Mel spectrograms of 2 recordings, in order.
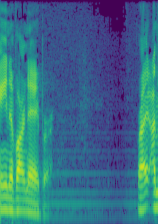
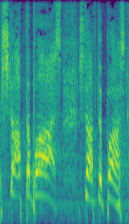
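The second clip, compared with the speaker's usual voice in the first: high urgent shout; high desperate shout; retold yell; 11 semitones higher, slower than usual. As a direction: yell at the driver to stop now. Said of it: "yelling at the bus driver".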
